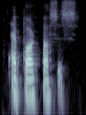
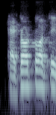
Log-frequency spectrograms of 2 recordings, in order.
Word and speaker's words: apoptosis: So this keeps on happening and this happens due टू, बोलो बे, एपोप्टोसिस। एटोटोसिस नहीं, एपोप्टोसिस, दोबारा बोलो।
